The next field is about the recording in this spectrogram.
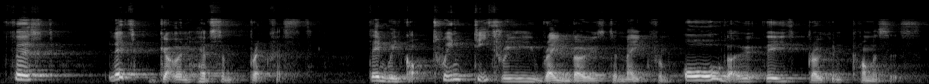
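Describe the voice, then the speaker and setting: Man playing kindly moon man, storybook, New Zealand accent, hearty, hospitable, very animated, echoey. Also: medium pitch, slow, voice pushed up. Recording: echoey room with long reverb.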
